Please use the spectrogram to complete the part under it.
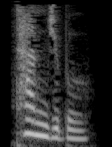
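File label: "tangible", English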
